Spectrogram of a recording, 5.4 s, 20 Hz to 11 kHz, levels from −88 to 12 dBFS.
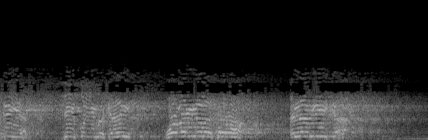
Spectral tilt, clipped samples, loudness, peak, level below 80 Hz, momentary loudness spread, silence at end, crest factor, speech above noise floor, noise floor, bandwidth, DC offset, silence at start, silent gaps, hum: -7.5 dB/octave; under 0.1%; -25 LUFS; -12 dBFS; -60 dBFS; 14 LU; 0 s; 14 dB; 21 dB; -46 dBFS; 5.8 kHz; under 0.1%; 0 s; none; none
